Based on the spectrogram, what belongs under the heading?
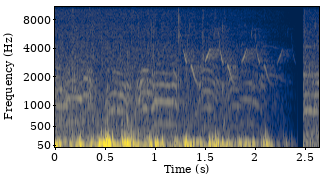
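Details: A flock of Long-tailed Ducks on the Niagara River at Stella Niagara Nature Preserve, Western New York, in March 2020, during spring migration north, calls together with nasal, yodeling notes over a low rumble of wind and water.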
